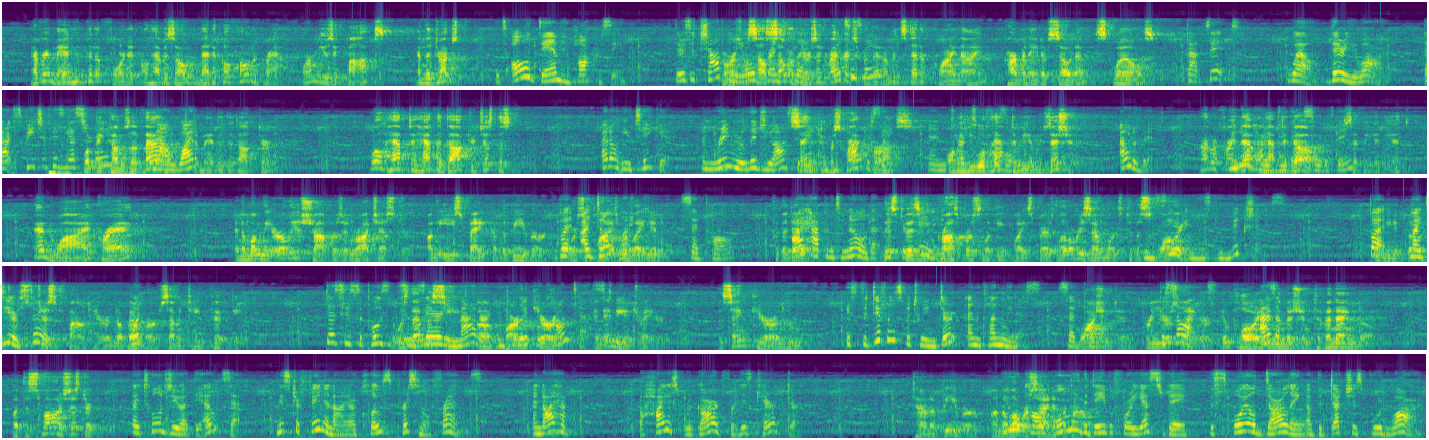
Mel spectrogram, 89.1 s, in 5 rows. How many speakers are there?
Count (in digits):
2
